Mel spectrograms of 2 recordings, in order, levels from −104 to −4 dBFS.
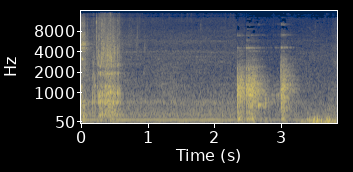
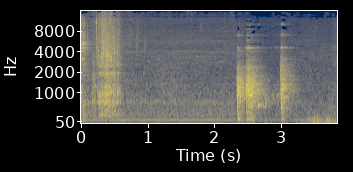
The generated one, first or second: second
